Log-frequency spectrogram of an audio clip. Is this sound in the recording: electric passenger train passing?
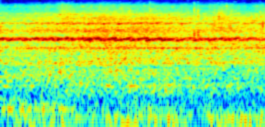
yes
